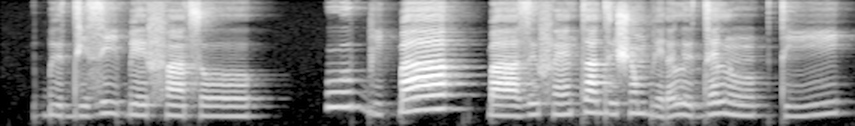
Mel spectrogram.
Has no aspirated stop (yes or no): yes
